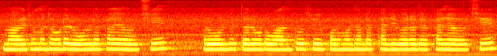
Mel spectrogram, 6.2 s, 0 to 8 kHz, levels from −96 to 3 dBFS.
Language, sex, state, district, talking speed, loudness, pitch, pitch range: Odia, female, Odisha, Nuapada, 145 wpm, -13 LUFS, 260 Hz, 260-270 Hz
